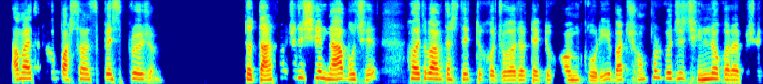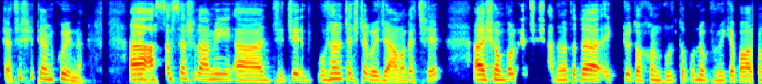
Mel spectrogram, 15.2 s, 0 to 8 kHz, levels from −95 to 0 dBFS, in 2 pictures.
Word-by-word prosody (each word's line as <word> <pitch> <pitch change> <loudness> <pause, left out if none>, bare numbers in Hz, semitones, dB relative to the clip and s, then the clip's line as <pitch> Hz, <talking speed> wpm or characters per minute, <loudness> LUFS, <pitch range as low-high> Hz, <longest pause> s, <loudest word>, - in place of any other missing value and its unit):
আমার 210 - +5
এতটুকু 220 - -19
personal 185 +1 +2
space 185 -1 -1
প্রয়োজন। 190 -2 0 0.9
তো - - +8
তারপর 175 +10 +4
যদি 250 -1 -2
সে 240 - +2
না 180 - +10
বুঝে, 175 -1 -1 0.4
হয়তোবা 200 0 +6
আমি 185 - -3
তার 185 - 0
সাথে 185 - -1
একটুকু 180 -2 -7
যোগাযোগটা 160 +1 +1
একটু 160 +1 -7
কম 160 0 +2
করি। 140 +3 -1
বাট 170 - +2
সম্পর্ক 195 +7 -5 0.3
ছিন্ন 175 +3 +5
করার 170 -2 +2
বিষয়টা - - -12
আছে, 230 - -9
সেটা 235 - -11
আমি 180 - -2
করি 185 -7 +2
না। - - -10 0.5
আ - - +8 0.2
আস্তে, 175 - -7
আস্তে 200 - -3
আসলে 200 -1 -2
আমি 185 +1 -1 0.2
আ - - +4 0.3
যে - - -9
যে 195 - +1 0.2
বোঝানোর 200 +5 0
চেষ্টা 200 - -4
করি 155 - 0
যে - - +3
আমার 150 +3 -3
কাছে 160 - -8 0.5
আ - - +9 0.2
সম্পর্কের 190 +3 0
চেয়ে - - -10
স্বাধীনতাটা 170 +3 -1 0.2
একটু 160 +3 -14
তখন 165 +2 -4
গুরুত্বপূর্ণ 160 +3 -6
ভূমিকা 150 +2 -4
পালন 150 0 +1
175 Hz, 210 wpm, -23 LUFS, 160-195 Hz, 0.9 s, না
